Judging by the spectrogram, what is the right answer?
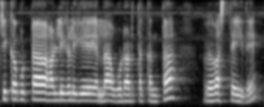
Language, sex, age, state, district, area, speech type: Kannada, female, 60+, Karnataka, Chitradurga, rural, spontaneous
